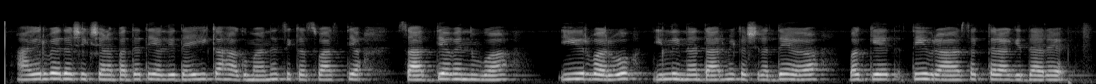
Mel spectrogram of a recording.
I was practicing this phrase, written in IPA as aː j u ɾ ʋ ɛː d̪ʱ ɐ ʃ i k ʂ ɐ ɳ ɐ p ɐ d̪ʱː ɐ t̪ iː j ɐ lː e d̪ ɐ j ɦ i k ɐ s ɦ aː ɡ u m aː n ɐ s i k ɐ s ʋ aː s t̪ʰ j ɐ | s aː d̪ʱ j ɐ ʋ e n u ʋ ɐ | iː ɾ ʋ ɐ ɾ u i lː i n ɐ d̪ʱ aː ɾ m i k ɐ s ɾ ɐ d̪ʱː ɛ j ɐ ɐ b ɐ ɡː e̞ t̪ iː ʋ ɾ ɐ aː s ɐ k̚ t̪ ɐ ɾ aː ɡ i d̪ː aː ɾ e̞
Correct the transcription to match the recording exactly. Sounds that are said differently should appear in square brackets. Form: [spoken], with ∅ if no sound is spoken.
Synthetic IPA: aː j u ɾ ʋ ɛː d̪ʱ ɐ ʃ i k ʂ ɐ ɳ ɐ p ɐ d̪ʱː ɐ t̪ [i] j ɐ lː [i] d̪ ɐ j ɦ i k ɐ [∅] ɦ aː ɡ u m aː n ɐ s i k ɐ s ʋ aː s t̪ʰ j ɐ | s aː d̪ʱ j ɐ ʋ e n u ʋ ɐ | iː ɾ ʋ ɐ ɾ u i lː i n ɐ d̪ʱ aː ɾ m i k ɐ [ʃ] ɾ ɐ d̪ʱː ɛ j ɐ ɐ b ɐ ɡː e̞ t̪ iː ʋ ɾ ɐ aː s ɐ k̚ t̪ ɐ ɾ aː ɡ i d̪ː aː ɾ e̞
